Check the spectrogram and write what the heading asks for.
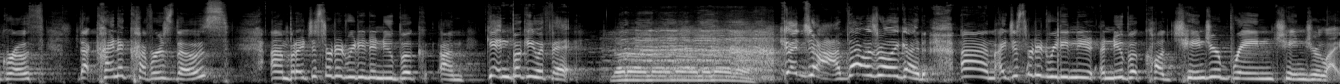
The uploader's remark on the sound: LIVE PODCAST TOUR PHOENIX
